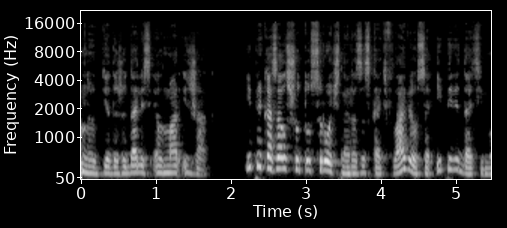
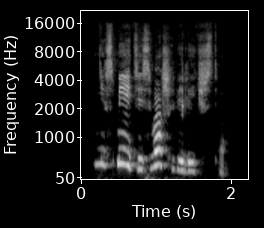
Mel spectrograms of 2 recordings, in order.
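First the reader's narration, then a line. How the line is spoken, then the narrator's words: Sighing. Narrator (Russian): вздохнула Ольга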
